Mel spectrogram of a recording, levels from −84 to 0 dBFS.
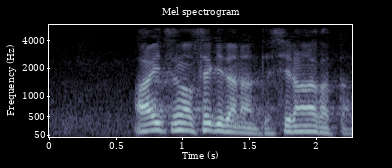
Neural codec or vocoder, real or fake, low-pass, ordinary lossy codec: none; real; 5.4 kHz; none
